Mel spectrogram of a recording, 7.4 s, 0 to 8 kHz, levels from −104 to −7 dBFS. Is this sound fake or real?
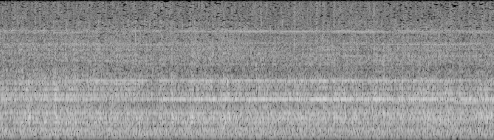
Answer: real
